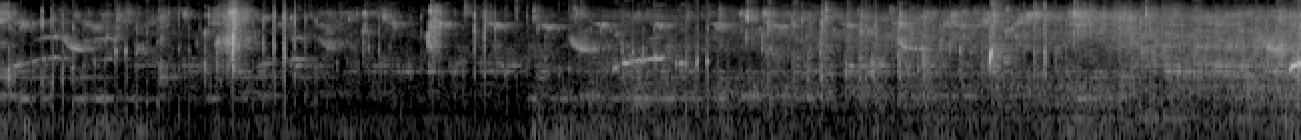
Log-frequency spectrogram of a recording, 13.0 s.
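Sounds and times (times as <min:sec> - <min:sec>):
faint bird whistles: 0:05.8 - 0:07.1, 0:12.7 - 0:13.0.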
